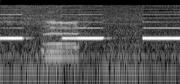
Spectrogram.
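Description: A construction machine's reversing alarm beeping a single steady tone about once a second, over the low steady hum of a running engine.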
